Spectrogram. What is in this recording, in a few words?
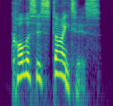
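"cholecystitis", British English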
